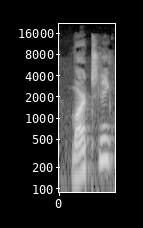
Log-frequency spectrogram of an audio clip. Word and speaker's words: Martinique: How you doing, Martinique? And tell me if I'm probably saying your name wrong, right?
